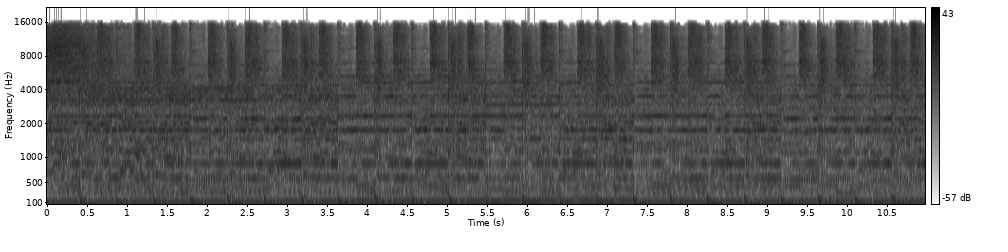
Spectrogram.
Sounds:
Music, Independent music

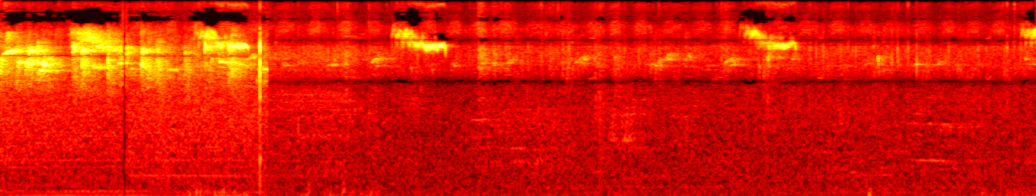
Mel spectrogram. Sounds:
mynah bird singing

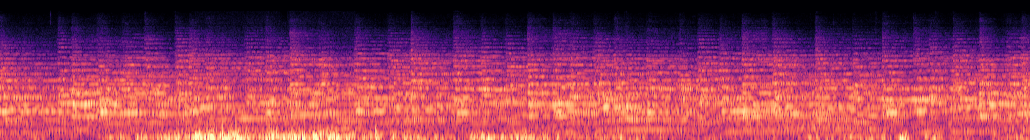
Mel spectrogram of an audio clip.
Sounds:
church bell ringing

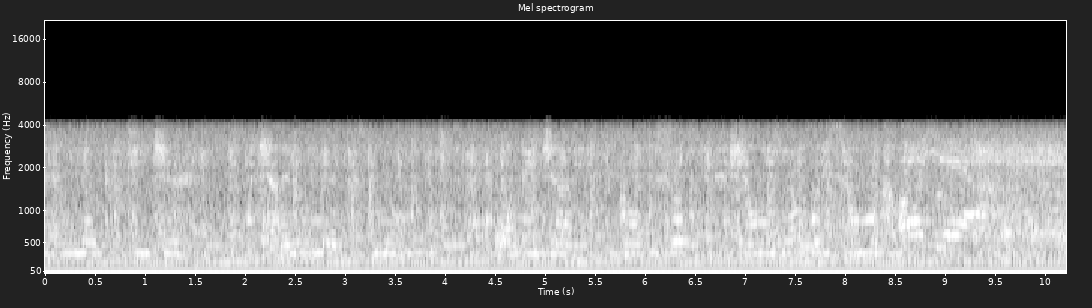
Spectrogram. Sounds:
Music

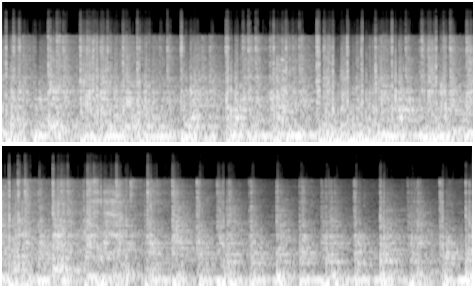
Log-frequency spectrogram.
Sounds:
Music, Percussion, Wood block

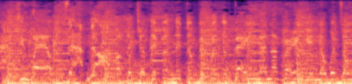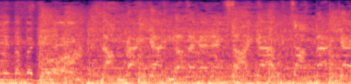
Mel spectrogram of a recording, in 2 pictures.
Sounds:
Music

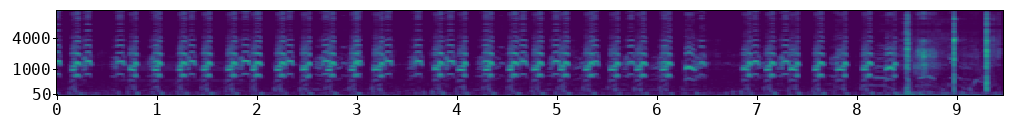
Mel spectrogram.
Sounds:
Speech, Honk

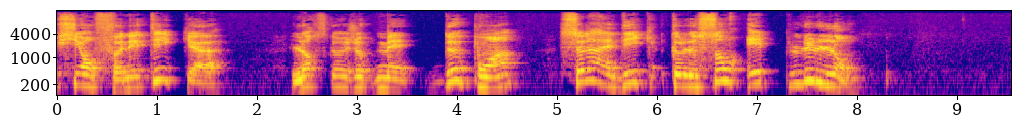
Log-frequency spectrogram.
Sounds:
Speech

